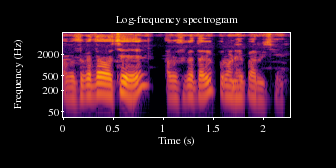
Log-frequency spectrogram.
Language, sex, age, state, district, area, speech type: Odia, female, 30-45, Odisha, Balangir, urban, spontaneous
